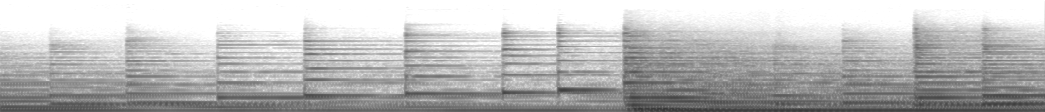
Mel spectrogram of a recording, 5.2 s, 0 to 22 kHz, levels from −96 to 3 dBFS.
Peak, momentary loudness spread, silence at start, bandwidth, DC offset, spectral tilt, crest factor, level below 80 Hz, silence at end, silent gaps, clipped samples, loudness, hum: -10 dBFS; 10 LU; 0 s; 8 kHz; under 0.1%; -7 dB/octave; 16 dB; -28 dBFS; 0 s; none; under 0.1%; -28 LUFS; none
